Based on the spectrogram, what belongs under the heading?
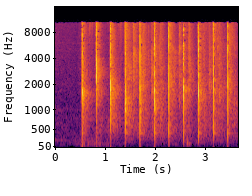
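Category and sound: crowd, audience applause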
